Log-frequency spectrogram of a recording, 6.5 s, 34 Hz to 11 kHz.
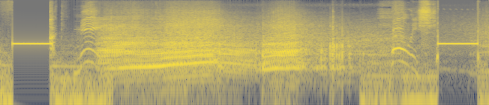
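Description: A 2017 Chevrolet Camaro ZL1 revs hard and close, with rising and falling engine swells, short electronic beeps at the start and end, and excited voices over the roar.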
